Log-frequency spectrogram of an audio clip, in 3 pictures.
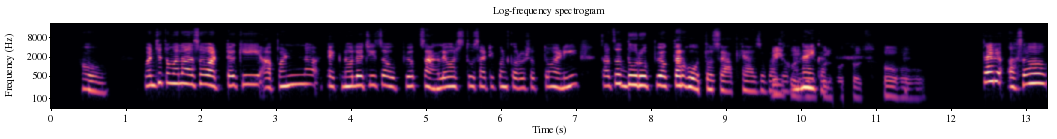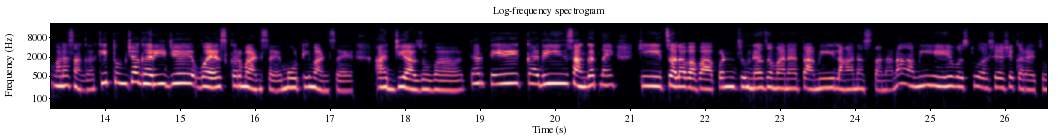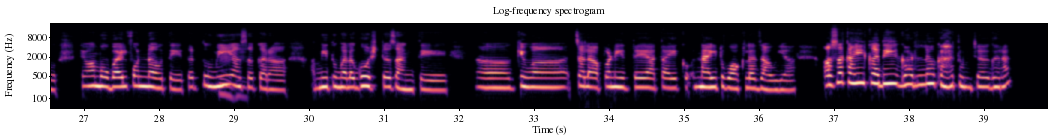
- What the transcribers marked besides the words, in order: in English: "टेक्नॉलॉजीचा"; tapping; throat clearing; chuckle
- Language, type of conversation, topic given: Marathi, podcast, स्मार्टफोनमुळे तुमची लोकांशी असलेली नाती कशी बदलली आहेत?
